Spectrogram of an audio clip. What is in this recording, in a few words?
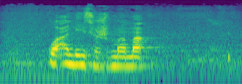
I went to my mom's house, Tlacochahuaya Zapotec; gua' liz xhnana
